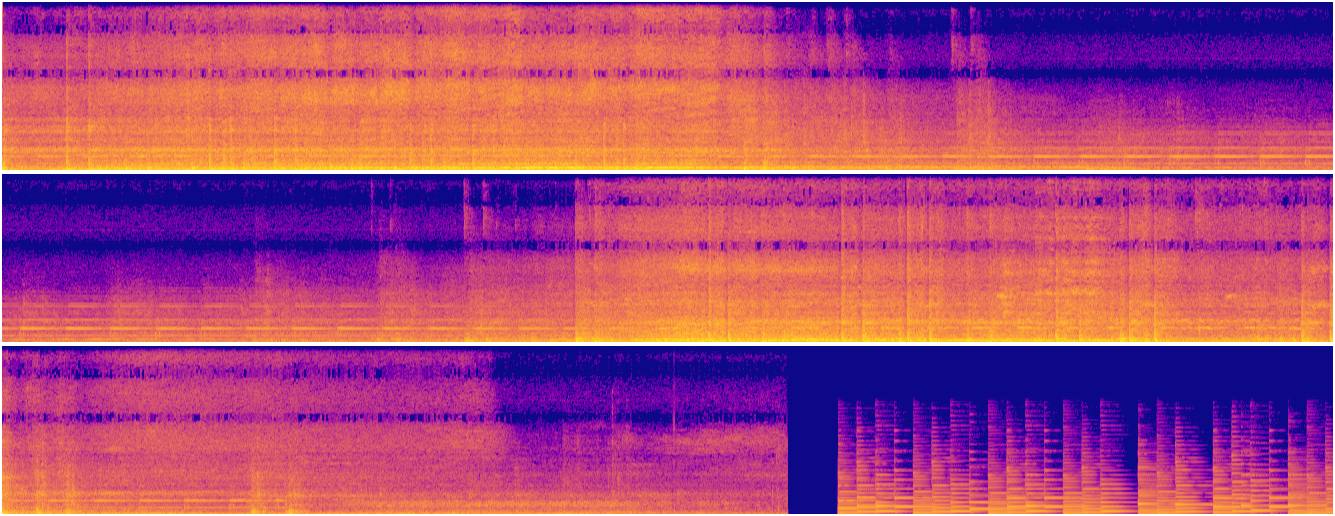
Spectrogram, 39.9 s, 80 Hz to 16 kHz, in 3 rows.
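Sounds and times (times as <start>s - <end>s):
train motor whine: 0.0s - 11.1s, 19.1s - 34.5s
train wheel clatter: 0.0s - 11.4s, 16.9s - 33.0s
electric train passing: 0.0s - 34.5s
level crossing warning signal: 17.2s - 31.1s.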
